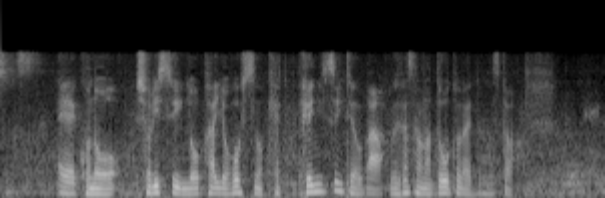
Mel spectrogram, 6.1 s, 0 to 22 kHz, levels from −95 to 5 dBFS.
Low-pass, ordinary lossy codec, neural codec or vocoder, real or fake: 7.2 kHz; none; codec, 16 kHz in and 24 kHz out, 0.8 kbps, FocalCodec, streaming, 65536 codes; fake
